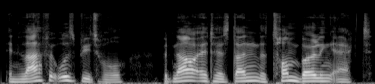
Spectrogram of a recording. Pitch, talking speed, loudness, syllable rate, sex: 140 Hz, 225 wpm, -18 LUFS, 5.2 syllables/s, male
